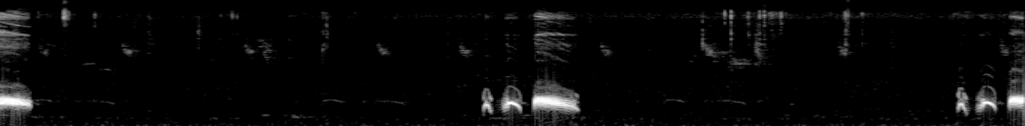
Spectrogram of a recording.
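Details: Spotted dove used as a lure bird, cooing to stimulate other doves: phrases of two short rising notes and a long steady low coo, heard at the start, midway and at the end with quiet gaps between.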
